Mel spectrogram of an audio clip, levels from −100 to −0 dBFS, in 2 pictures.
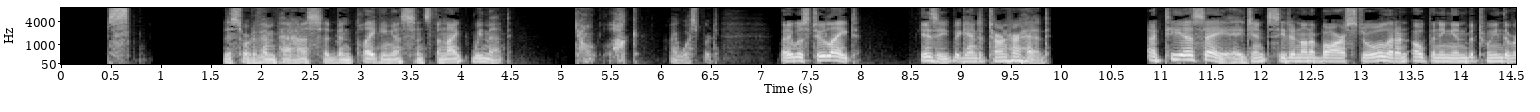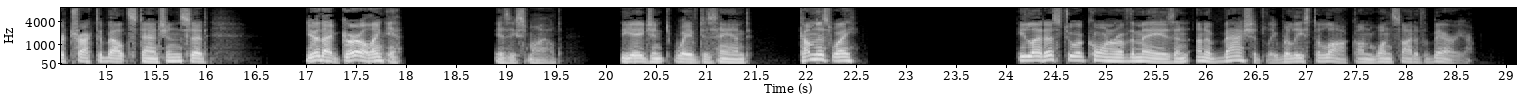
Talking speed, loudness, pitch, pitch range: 165 wpm, -19 LUFS, 120 Hz, 95-140 Hz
